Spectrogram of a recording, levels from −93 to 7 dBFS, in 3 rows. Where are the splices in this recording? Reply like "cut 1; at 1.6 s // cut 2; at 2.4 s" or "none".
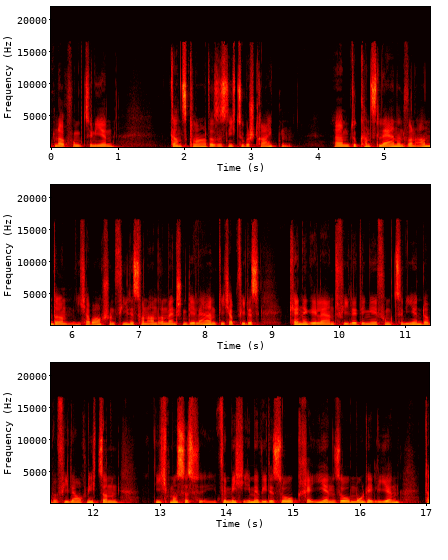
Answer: none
